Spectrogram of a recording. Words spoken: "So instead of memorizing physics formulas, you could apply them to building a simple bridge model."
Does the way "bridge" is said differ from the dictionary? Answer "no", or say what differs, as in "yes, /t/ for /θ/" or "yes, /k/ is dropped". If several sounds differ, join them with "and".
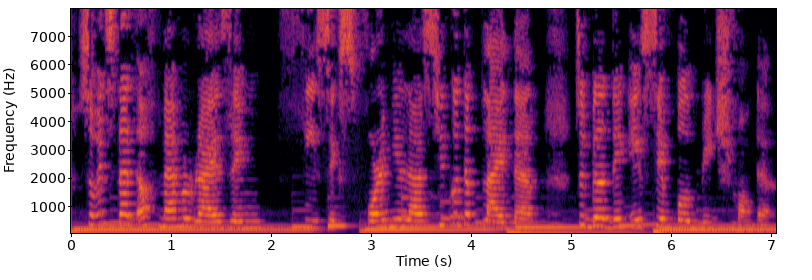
yes, /tʃ/ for /dʒ/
